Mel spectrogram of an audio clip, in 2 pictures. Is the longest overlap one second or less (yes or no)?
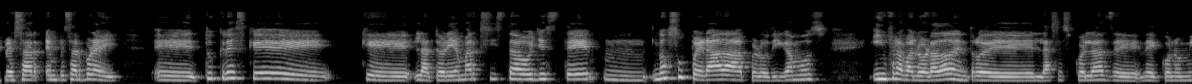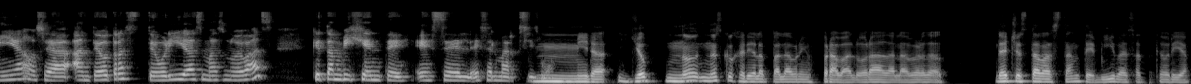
yes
